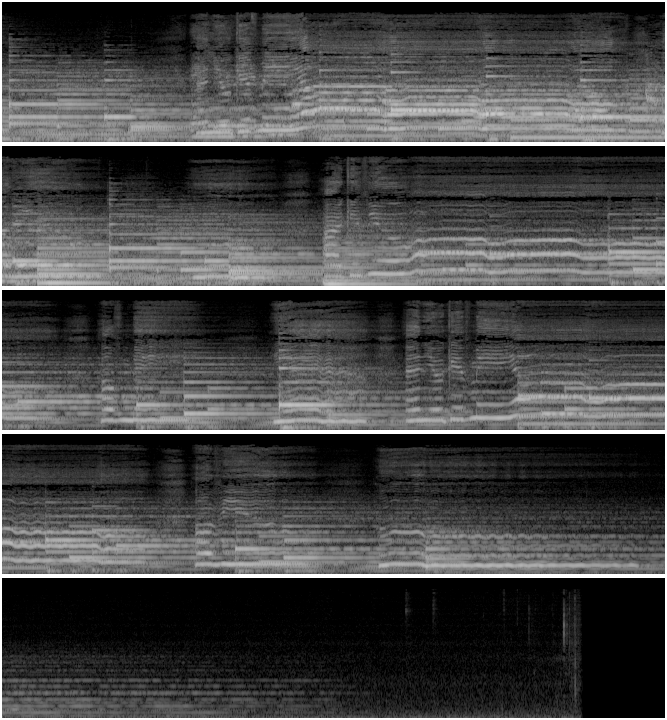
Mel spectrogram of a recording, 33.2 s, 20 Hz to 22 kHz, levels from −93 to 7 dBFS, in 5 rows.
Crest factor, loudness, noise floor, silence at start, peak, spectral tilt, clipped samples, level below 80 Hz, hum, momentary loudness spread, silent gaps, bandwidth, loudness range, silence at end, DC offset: 18 dB; -24 LUFS; -63 dBFS; 0 s; -6 dBFS; -6 dB/octave; under 0.1%; -54 dBFS; none; 12 LU; none; 16 kHz; 9 LU; 5.75 s; under 0.1%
